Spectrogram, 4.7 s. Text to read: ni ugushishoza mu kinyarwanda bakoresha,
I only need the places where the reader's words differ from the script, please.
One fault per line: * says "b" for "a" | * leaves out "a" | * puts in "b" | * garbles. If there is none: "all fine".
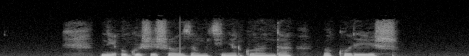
all fine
